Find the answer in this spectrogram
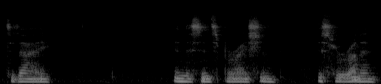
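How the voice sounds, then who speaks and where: A man's voice: mid-range voice, completely flat delivery, unhurried, creaky, darkish tone. A man, an amateur athlete, earnestly reciting an inspirational monologue in loose rhymes.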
